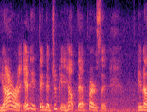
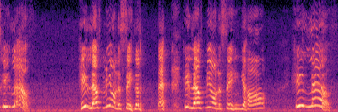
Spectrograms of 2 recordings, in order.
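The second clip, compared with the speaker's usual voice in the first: tearful high-pitched disbelief; 6 semitones higher than usual. Retold or imitated. Retelling being left at the accident.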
